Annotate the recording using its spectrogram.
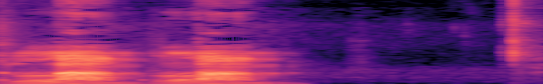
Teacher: Kemudian lam secara makhraj ada di alisan ya. Ujung tepi lidah menyentuh langit-langit yang depan ya pinggir atau mendekati pangkal gigi seri atas.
